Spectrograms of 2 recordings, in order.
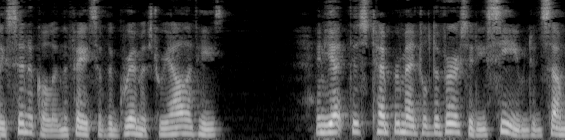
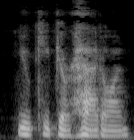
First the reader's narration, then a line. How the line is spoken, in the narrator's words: growled Markham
